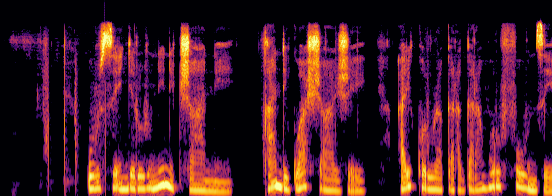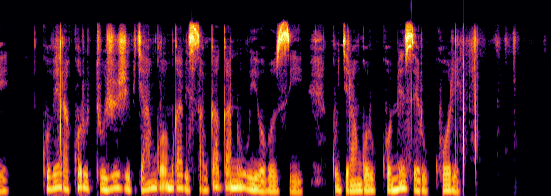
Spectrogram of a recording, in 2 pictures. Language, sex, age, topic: Kinyarwanda, female, 36-49, government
